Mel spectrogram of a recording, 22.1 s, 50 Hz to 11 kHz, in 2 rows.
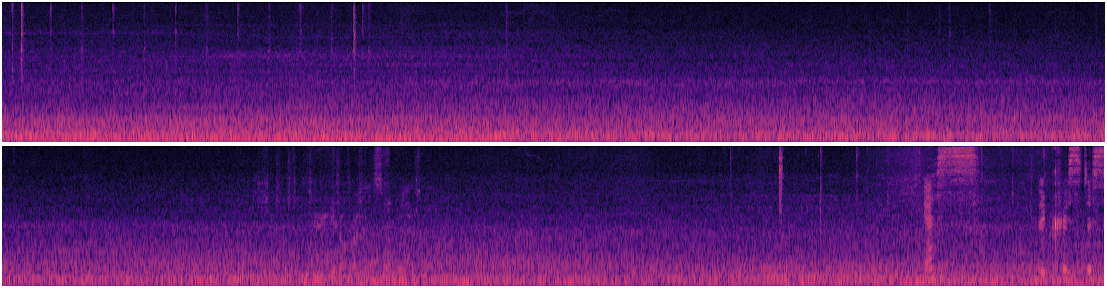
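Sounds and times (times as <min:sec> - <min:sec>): truck engine and tyre rumble: 0:00.0 - 0:22.0.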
